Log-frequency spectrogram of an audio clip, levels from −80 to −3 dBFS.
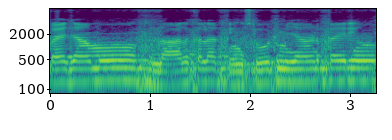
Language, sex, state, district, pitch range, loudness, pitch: Garhwali, male, Uttarakhand, Tehri Garhwal, 145-160 Hz, -19 LUFS, 155 Hz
